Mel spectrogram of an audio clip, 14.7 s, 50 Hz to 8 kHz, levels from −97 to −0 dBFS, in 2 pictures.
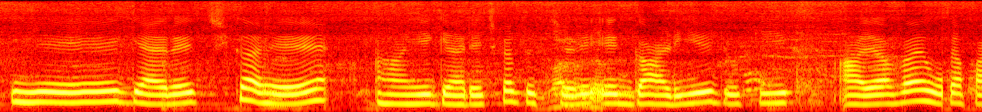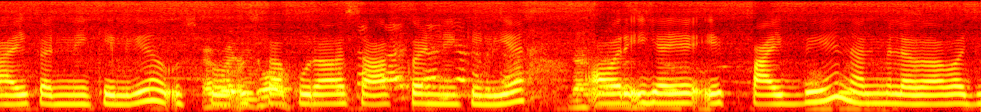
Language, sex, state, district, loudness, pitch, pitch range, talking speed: Hindi, female, Bihar, Muzaffarpur, -19 LUFS, 210 Hz, 200-230 Hz, 155 wpm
